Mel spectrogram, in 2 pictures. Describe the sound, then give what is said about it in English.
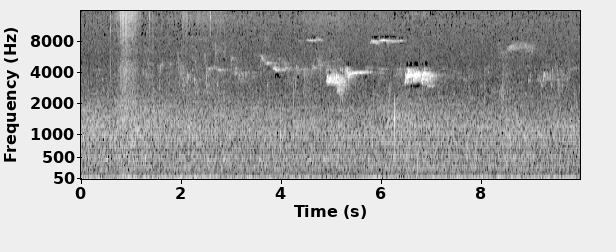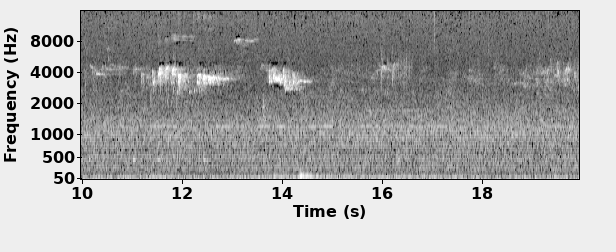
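Scattered bird chirps and short tweets ring out over a steady, broad outdoor rumble, with calls coming irregularly throughout. “I just closed my eyes, listening to the birds, nature.”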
